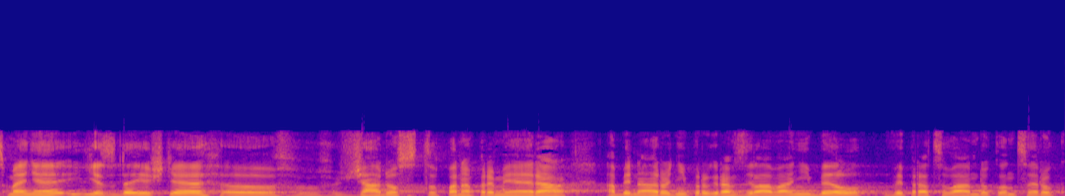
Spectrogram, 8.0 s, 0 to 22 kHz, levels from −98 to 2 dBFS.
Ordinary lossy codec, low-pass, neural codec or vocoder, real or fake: AAC, 64 kbps; 7.2 kHz; none; real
